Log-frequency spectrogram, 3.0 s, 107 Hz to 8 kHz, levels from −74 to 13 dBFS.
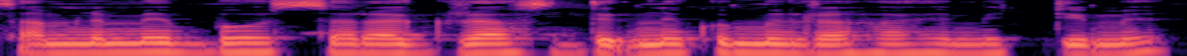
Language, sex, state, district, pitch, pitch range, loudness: Hindi, male, Arunachal Pradesh, Lower Dibang Valley, 135 Hz, 135-140 Hz, -16 LUFS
